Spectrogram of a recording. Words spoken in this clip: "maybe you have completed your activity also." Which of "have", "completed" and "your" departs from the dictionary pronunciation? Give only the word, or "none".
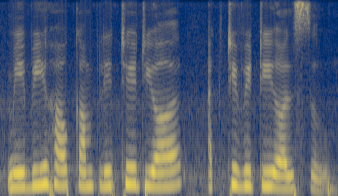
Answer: have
